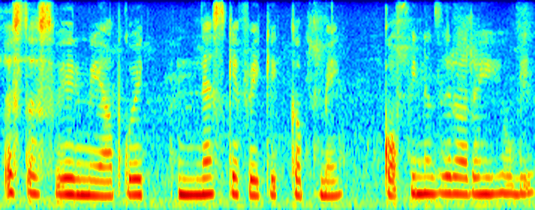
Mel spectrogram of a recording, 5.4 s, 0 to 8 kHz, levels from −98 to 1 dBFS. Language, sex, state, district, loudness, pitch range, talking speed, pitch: Hindi, female, Chandigarh, Chandigarh, -15 LUFS, 225-240 Hz, 155 wpm, 235 Hz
